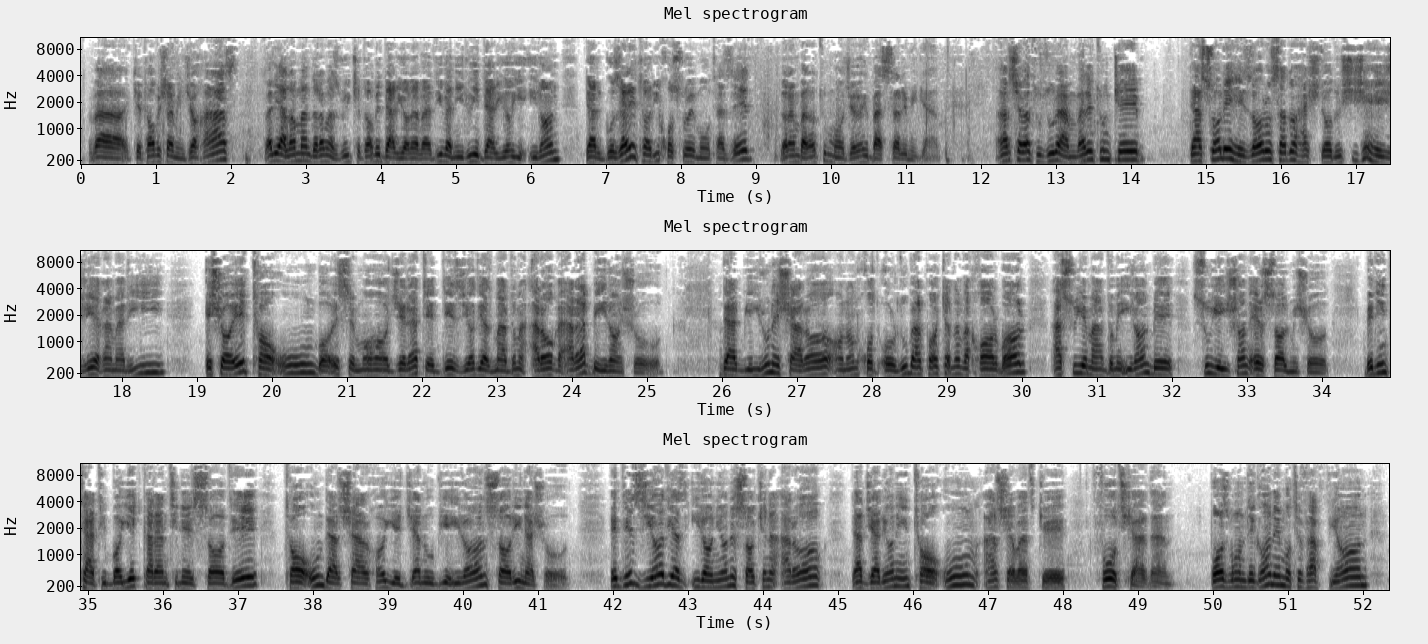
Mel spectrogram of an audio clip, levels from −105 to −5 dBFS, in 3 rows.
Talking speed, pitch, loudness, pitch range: 120 wpm, 175 Hz, -17 LUFS, 145-215 Hz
